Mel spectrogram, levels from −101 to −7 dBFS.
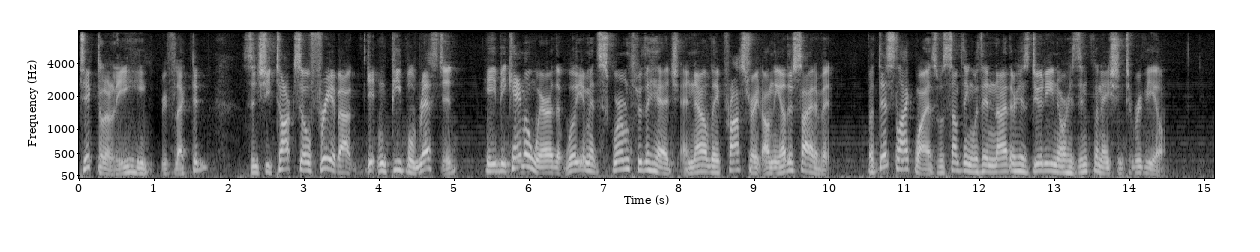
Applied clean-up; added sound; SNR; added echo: neural separator model SepFormer DNS4.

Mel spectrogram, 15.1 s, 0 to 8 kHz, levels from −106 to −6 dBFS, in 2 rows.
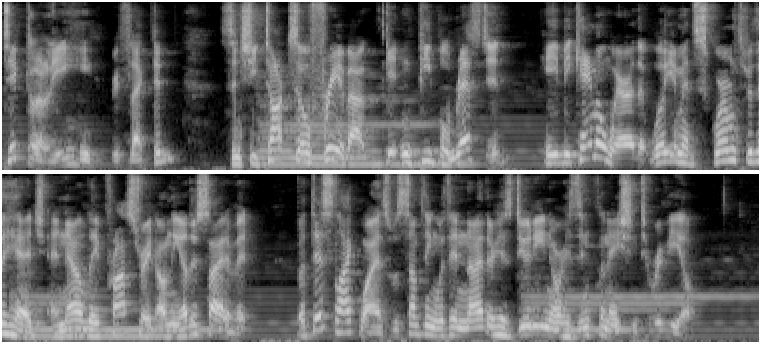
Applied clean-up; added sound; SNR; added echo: classical method log-MMSE.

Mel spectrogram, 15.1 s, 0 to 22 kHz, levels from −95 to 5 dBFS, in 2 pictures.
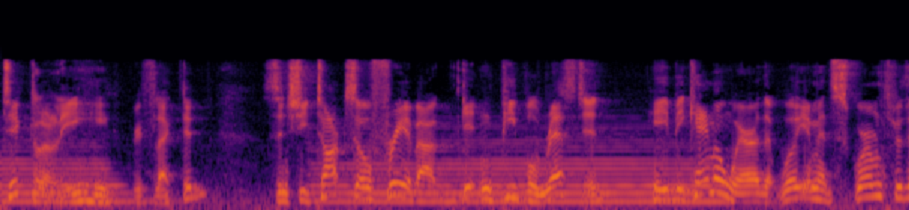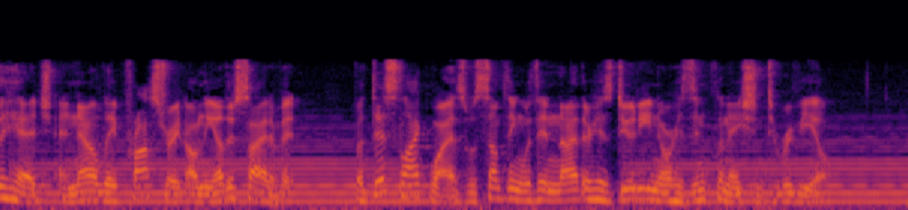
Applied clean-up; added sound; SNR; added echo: none; Bowed string instrument; 8 dB; none.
